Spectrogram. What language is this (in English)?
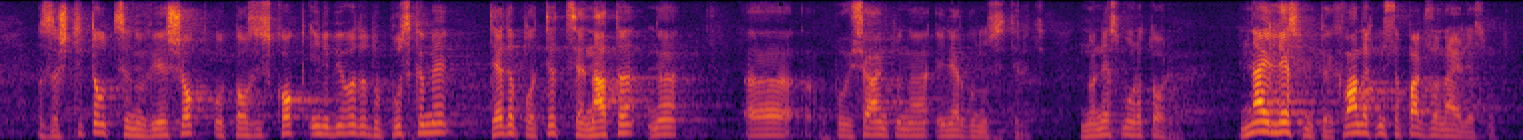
Bulgarian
